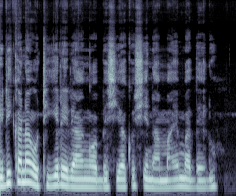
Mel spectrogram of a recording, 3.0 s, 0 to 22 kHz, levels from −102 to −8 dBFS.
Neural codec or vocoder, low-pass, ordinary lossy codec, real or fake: none; none; none; real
